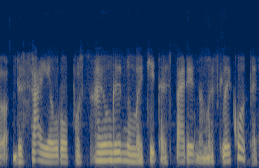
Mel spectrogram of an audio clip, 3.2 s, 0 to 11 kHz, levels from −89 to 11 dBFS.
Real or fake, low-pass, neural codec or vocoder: fake; 9.9 kHz; autoencoder, 48 kHz, 128 numbers a frame, DAC-VAE, trained on Japanese speech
